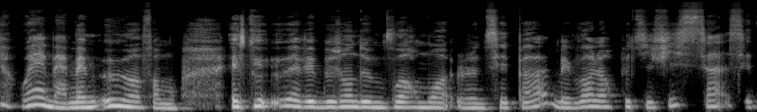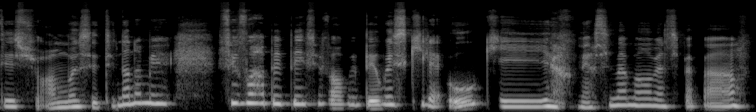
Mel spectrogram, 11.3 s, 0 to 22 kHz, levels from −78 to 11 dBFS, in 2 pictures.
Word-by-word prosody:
Ouais, 250 +3 +4
bah, 185 -6 +5
même 180 +2 +6
eux, 220 0 +7
hein, 195 - +5
enfin, 175 -3 -3
bon. 150 -1 -1 0.4
Est-ce 200 -1 +7
qu'eux 225 +1 +2
avaient 195 -2 +5
besoin 190 +2 +3
de 190 -1 +5
me 180 - +3
voir, 180 +1 0
moi? 175 -1 0
Je - - -5
ne 160 - 0
sais 165 +2 -2
pas, 180 - -3
mais 175 -3 0
voir 195 +5 -1
leur 200 0 -2
petit-fils, 200 +5 -4
ça, 215 0 -3
c'était 210 -2 -5
sûr, 215 +2 -7
hein, - - -6
moi, 195 +3 +1
c'était: 210 +2 -6
«Non, 285 - 0
non, 330 - 0
mais 315 -2 0 0.3
fais 330 - -1
voir 325 0 0
bébé, 305 -1 -1
fais 305 0 -9
voir - - -5
bébé, 280 +9 0
où - - -4
est-ce 275 - +1
qu'il - - -5
est?» - - -5
OK, 315 +2 -2 0.6
merci 185 +4 -6
maman, 250 -1 -2
merci 215 -1 -5
papa. 230 +2 -4
210 Hz, 250 wpm, -20 LUFS, 180-255 Hz, 0.6 s, eux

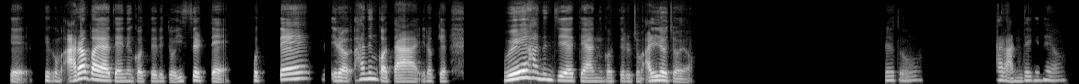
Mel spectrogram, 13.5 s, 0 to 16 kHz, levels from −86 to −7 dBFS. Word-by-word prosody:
예 - - -4 0.2
지금 - - -7
알아봐야 220 -10 +6
되는 155 -2 -4
것들이 140 +1 -6
또 140 -3 -8
있을 160 +4 -3
때 135 +3 -2 0.3
고때 230 +9 0 0.2
"이러 165 -3 -1
하는 240 +2 -1
거다." 135 - +1
이렇게 150 -2 -9 0.7
왜 230 +10 +8
하는지에 205 - 0
대한 145 -3 -4
것들을 140 -1 -9
좀 135 0 -12
알려 175 +2 +2
줘요. 120 -3 -9 2.4
그래도 180 +1 -13 0.9
잘 185 -1 -7
안 145 +1 -7
되긴 175 +1 -9
해요. 185 0 -12
170 Hz, 225 characters per minute, -22 LUFS, 145-195 Hz, 2.4 s, 왜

